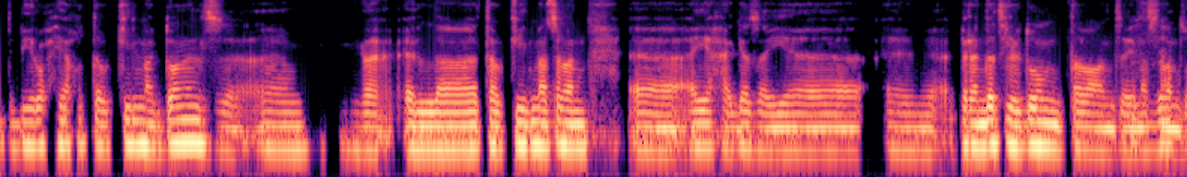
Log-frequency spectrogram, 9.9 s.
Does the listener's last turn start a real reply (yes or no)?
no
